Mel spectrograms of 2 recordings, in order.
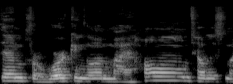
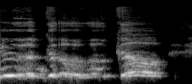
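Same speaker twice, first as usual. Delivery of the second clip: high, loud, sing-song, drawn-out sobbing; 10 dB louder than usual. Speaker retelling being out in the cold, imitating own crying. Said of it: "and I'm sitting there crying".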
